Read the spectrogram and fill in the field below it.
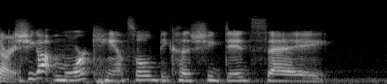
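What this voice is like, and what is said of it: Usual voice. Nothing is said of it.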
